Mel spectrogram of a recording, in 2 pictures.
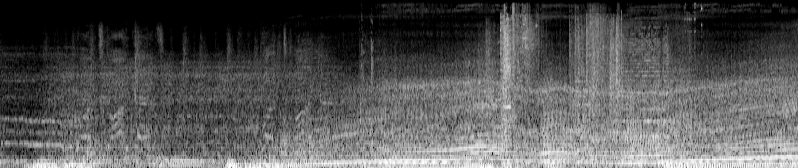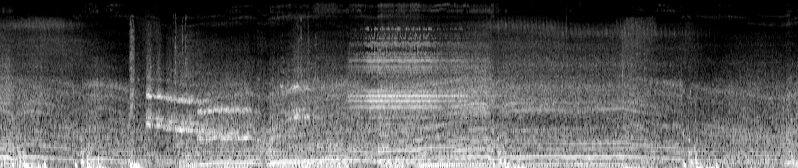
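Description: A car driven in the video game Watch Dogs Legion, engine revving and shifting up and down through gears with repeated tire skids and squeals, sustained and fairly close, with occasional bursts of other game noise.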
